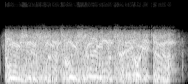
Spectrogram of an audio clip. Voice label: voice message machine gunner contused, korean, crew tanks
